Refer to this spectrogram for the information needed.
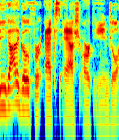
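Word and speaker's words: X Æ A-12: So it's X, A-E, A12 is the baby's name, but you don't pronounce it X, A-E, B. X A E A 12. You pronounce it X Ash, and then what's the last part is also code for something, right? – So A-12 is thought to be in reference to the CIA aircraft Lockheed A-12, which was codenamed Archangel. So this kid's name is apparently pronounced as X Ash Archangel.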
